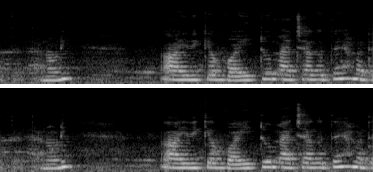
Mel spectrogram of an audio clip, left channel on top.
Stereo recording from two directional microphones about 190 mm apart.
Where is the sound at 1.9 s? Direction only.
10° left (ahead or behind).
